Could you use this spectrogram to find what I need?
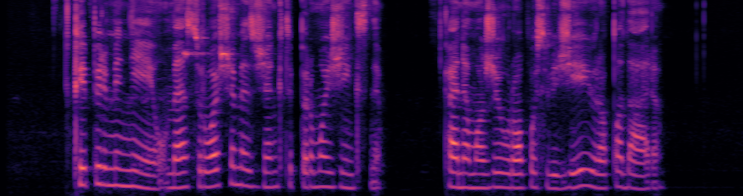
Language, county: Lithuanian, Kaunas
